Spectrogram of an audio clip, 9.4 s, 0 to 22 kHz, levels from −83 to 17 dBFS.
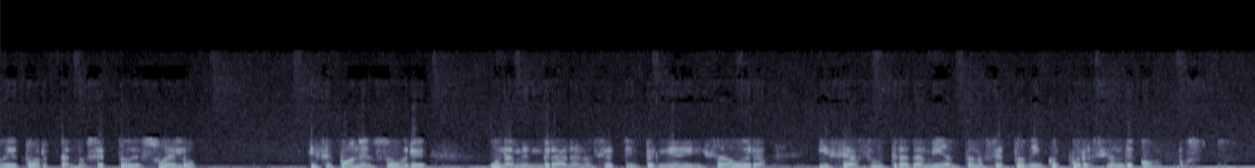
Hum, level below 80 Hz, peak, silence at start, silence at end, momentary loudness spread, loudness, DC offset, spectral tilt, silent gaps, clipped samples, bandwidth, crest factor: none; -34 dBFS; -8 dBFS; 0 s; 0 s; 9 LU; -23 LUFS; under 0.1%; -6.5 dB/octave; none; under 0.1%; 15.5 kHz; 14 dB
